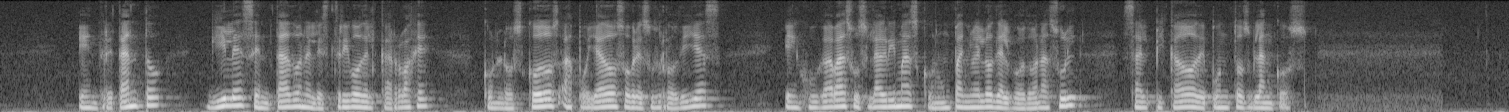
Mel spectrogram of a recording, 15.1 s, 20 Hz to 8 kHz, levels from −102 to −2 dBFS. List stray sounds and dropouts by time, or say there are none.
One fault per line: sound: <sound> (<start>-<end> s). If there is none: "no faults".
no faults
